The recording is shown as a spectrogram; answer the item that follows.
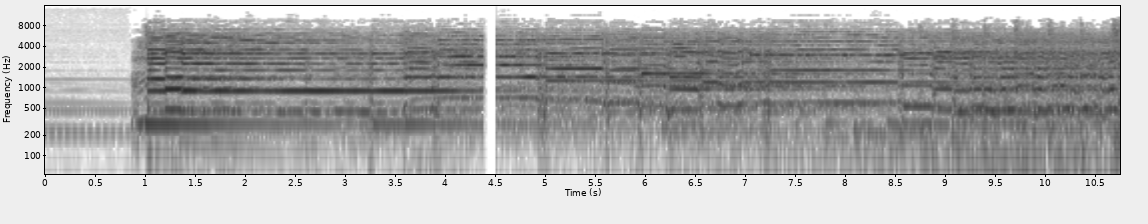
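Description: Electric guitar coming in loudly about a second in after a soft wavering held chord, playing held lead notes that slide between pitches. The sound cuts out for an instant just before halfway.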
